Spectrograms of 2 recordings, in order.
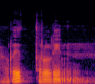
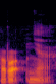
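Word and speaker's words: رطل: Dengan membaca "ra" dengan kasrah, "ritlin," maka pengucapannya lebih fasih daripada membacanya dengan fathah, "rotlin, " jadi "ritlin" dengan kasrah lebih fasih.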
